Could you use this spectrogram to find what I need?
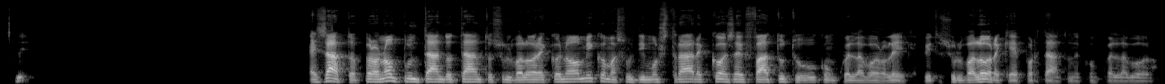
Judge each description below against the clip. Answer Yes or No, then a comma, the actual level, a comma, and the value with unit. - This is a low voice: Yes, low, 115 Hz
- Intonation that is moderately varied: Yes, average, 3.7 semitones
